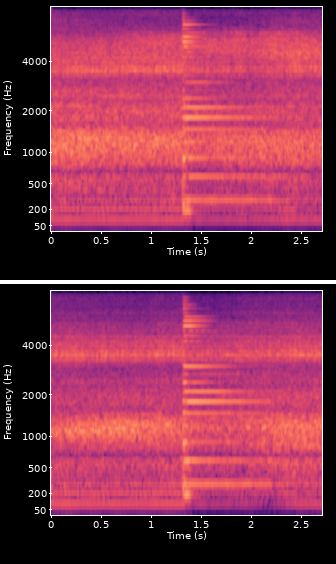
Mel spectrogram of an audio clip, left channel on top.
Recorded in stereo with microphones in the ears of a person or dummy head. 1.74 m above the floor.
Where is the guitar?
65° left (ahead or behind), 1.0 m.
